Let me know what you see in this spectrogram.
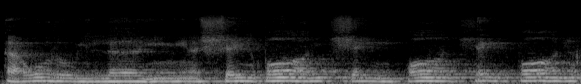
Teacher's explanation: الأولى مهما يقابلها من الحنك الأعلى بيناتهم ثم تنفرش ولذلك تجد الشين فيها التفشي وهو الانتشار الصوتي في مقدم الفم بسبب قوته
